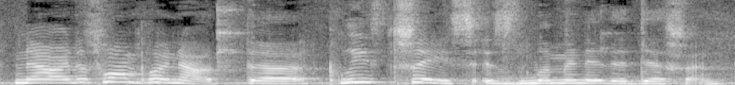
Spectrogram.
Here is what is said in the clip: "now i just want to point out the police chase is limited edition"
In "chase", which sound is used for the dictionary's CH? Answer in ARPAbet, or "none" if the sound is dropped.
S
